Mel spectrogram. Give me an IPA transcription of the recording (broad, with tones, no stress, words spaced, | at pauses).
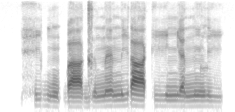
hi˦bũ˨ ɓaː˨ɡɨ˨nɛ̃˧ ni˦ ɾaː˧kiː˧ɲɛ˧ nĩ˦ li˧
